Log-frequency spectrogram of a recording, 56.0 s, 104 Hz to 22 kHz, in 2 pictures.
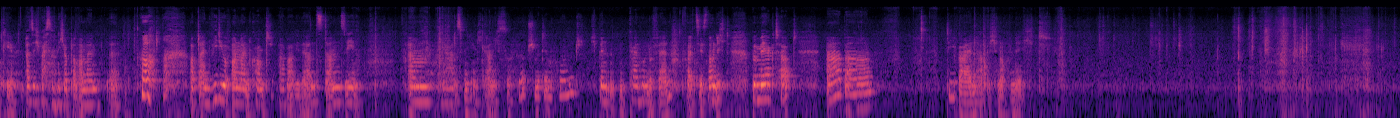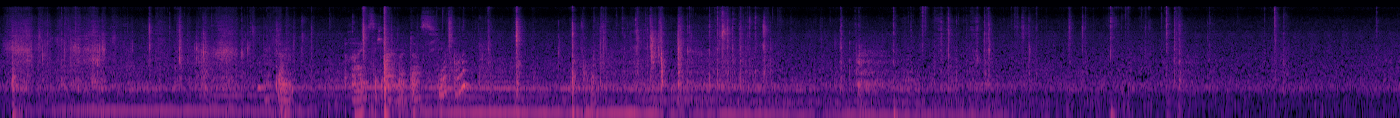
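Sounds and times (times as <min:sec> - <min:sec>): low steady hum: 0:00.0 - 0:56.0
plastic sticker sheet crinkling: 0:24.6 - 0:43.7, 0:44.4 - 0:51.7.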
